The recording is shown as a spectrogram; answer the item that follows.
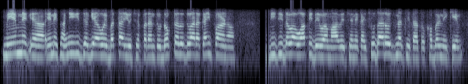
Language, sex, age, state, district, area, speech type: Gujarati, female, 45-60, Gujarat, Morbi, rural, conversation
